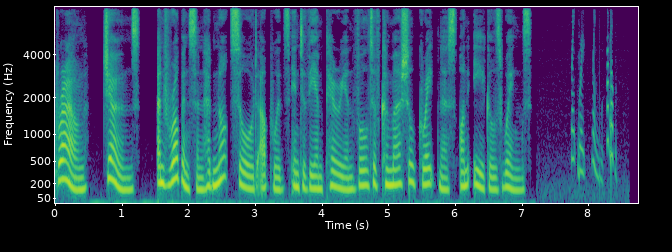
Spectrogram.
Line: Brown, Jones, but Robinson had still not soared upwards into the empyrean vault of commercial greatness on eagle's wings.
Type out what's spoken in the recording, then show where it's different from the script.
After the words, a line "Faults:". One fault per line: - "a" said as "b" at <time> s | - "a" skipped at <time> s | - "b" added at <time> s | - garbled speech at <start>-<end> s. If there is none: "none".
Brown, Jones, and Robinson had not soared upwards into the empyrean vault of commercial greatness on eagle's wings.
Faults:
- "but" said as "and" at 1.5 s
- "still" skipped at 2.4 s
